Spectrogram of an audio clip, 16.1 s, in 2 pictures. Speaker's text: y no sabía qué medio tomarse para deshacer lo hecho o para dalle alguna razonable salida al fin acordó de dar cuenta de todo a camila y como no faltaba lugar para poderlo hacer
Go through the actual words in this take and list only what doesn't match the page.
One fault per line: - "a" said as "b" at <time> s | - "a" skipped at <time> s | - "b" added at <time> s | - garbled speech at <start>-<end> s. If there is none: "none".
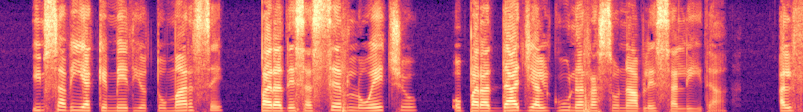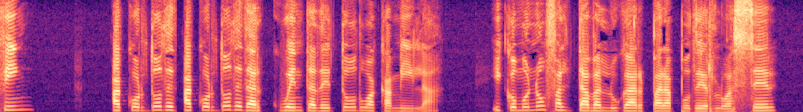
- "no" skipped at 0.4 s
- "acordó de" added at 9.8 s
